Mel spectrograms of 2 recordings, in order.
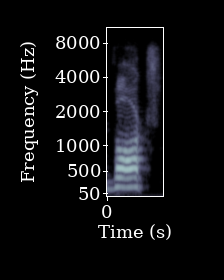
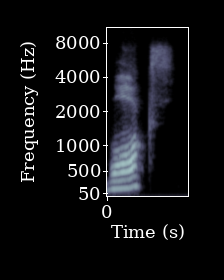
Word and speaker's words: Vaux: you it is pronounced box uh vo would be the french pronunciation he was not french he was british um these the calvert box preservation alliance or more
